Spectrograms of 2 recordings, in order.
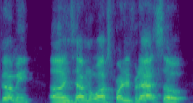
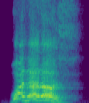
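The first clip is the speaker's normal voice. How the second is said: higher, louder, drawn-out rallying cry; loud hyped call; 9 semitones higher, 9 dB louder, slower than usual. Real, not acted. Streamer rallying Knicks fans, loud hyped call. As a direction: belt it like a rally chant to the fans. Rhetorical hype to chat.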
